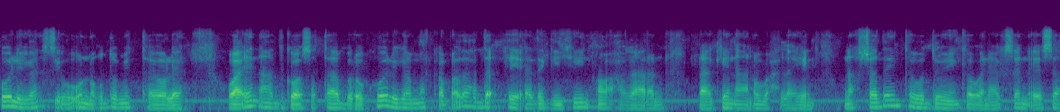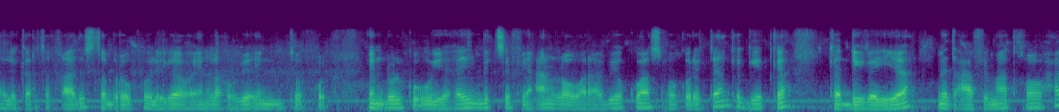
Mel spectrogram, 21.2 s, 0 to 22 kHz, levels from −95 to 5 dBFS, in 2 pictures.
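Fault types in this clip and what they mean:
Opus voice compression: Throughout, the speech sounds muffled, hoarse and faintly robotic, with nothing above about 8 kHz. That points to Opus in its SILK linear-prediction mode at a very low bitrate, around 10 kbps, which narrows the band to wideband and codes the excitation coarsely.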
